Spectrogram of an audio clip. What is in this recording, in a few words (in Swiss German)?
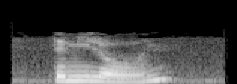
"milan", alsace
